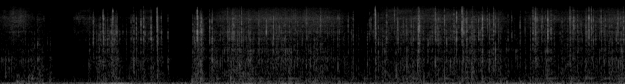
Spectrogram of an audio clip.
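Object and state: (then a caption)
Crumpled packing paper. Fingers lift and fold a large, thin, white crumpled packing paper sheet, then palms rub it flat on the table. Quiet, continuous bright crinkling and rustling runs throughout, dotted with sharp little crackles and brief pauses between handling moves.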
